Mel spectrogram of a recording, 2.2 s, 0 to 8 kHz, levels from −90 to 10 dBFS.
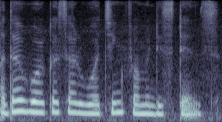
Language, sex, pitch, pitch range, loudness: English, female, 245 Hz, 220-250 Hz, -15 LUFS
